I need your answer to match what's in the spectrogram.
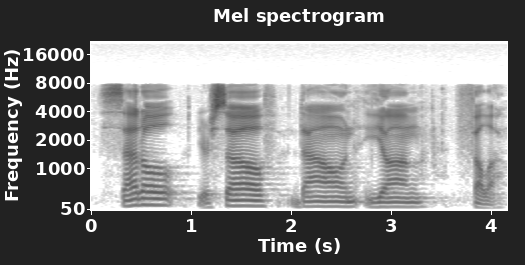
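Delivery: slow right down to cool off the youngster; slow calming down. Acted. Saul reins in the eager young David, slow and subdued.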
